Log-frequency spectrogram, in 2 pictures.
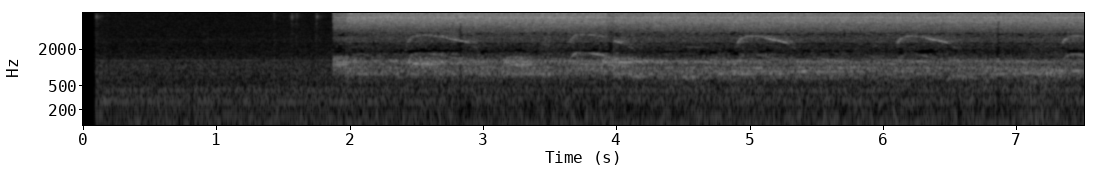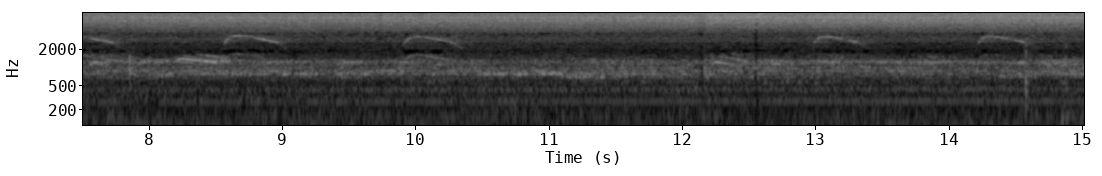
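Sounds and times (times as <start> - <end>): steady high hiss: 1.4 - 15.0
bird calling: 1.9 - 15.0.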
